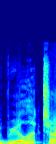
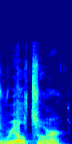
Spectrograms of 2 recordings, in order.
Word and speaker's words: realtor: you know what Taye I used to say realator and someone said to me no it's realtor oh really yes I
